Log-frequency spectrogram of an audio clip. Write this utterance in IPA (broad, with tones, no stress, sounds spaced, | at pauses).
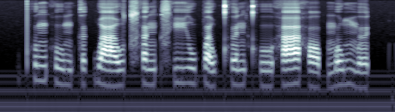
pʰ ʊ˥ ŋ h uː˨ m k ɐ˨˥ k̚ w aː˨˧ w t͡sʰ ɐ˧ ŋ t͡sʰ iː˥ w p ɐ˧ w kʰ ɵ˧ n kʰ uː˨ h aː˥ h ɔː˨ p̚ m o˥ w m ɵ˨ t̚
